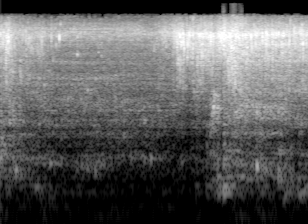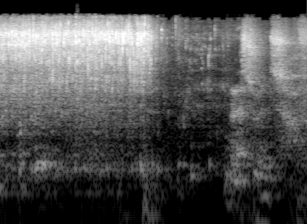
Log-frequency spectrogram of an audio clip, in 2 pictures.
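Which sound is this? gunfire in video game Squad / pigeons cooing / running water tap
running water tap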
